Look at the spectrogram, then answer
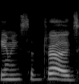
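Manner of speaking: put-on druggy guy voice. Retelling a funny movie scene, imitating a druggy guy. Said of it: "the freaking druggy guy that's all like".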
